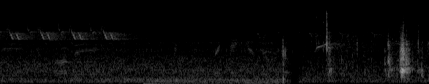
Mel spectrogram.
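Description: A small bird sings a quick run of high, repeated chirps. About three seconds in, a few sharp clicks and knocks follow, the loudest near the end, as rifles and gear are handled.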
